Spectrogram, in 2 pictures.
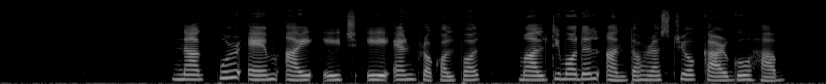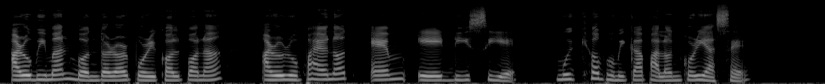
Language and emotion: Assamese, neutral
